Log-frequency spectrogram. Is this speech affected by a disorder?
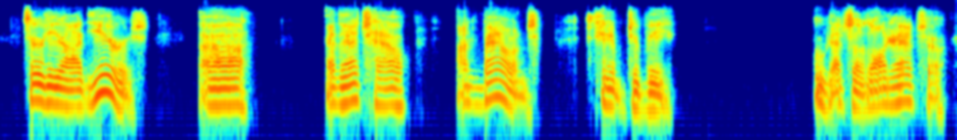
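Yes: spinal muscular atrophy; congenital, muscle weakness, wheelchair user.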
